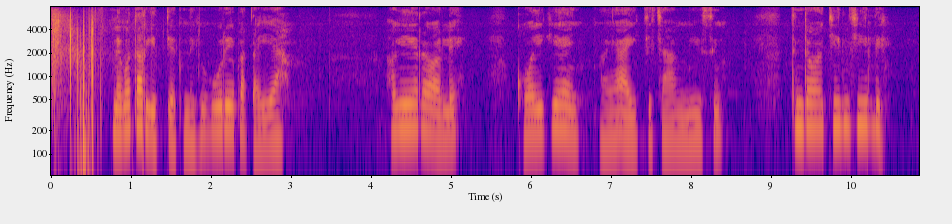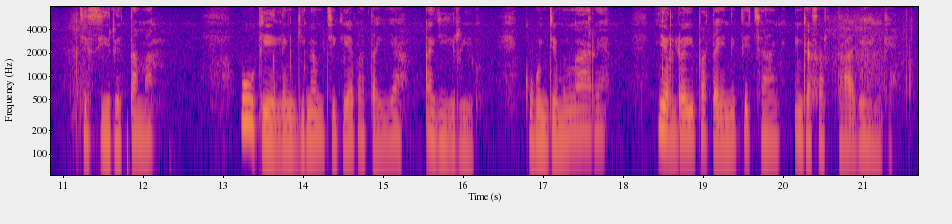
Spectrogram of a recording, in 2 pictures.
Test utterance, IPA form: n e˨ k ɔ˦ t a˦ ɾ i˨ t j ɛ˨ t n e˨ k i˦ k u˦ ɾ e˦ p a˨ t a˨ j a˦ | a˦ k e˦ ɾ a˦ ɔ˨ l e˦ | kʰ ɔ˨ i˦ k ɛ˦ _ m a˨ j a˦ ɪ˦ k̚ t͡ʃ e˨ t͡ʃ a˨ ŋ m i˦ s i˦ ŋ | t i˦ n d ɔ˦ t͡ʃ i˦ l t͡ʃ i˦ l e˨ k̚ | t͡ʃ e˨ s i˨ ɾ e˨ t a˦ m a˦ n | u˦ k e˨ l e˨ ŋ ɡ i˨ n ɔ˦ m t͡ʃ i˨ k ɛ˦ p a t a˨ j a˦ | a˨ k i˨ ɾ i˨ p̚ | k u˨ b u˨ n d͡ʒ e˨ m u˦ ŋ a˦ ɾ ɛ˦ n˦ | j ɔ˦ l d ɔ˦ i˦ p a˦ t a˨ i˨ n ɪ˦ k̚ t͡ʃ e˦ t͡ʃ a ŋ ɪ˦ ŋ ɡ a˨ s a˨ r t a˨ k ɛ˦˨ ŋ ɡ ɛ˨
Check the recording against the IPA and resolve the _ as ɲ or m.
ɲ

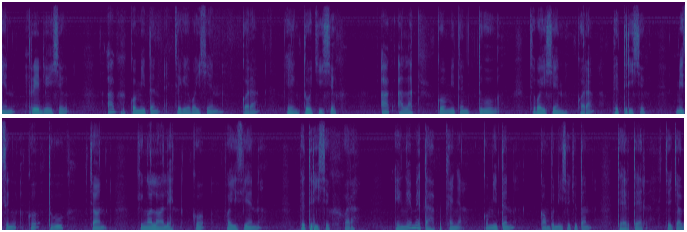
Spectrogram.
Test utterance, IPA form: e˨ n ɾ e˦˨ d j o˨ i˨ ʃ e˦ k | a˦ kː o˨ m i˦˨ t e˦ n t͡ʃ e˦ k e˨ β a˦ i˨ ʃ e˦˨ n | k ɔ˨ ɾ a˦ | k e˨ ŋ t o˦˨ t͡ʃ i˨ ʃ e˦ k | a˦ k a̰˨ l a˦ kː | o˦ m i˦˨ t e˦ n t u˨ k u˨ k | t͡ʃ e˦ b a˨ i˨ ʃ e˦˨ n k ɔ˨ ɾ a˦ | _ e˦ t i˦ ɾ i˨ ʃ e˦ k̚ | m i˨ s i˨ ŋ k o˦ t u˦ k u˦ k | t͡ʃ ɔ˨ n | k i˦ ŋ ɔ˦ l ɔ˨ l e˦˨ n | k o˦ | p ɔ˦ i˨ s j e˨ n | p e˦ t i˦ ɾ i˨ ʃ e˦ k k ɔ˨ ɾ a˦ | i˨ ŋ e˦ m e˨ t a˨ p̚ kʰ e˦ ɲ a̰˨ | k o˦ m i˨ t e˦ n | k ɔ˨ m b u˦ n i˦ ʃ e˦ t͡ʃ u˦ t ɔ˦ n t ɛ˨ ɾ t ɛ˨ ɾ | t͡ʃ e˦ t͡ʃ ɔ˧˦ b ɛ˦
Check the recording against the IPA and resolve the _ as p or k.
p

